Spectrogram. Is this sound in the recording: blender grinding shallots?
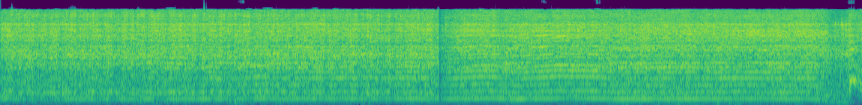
yes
